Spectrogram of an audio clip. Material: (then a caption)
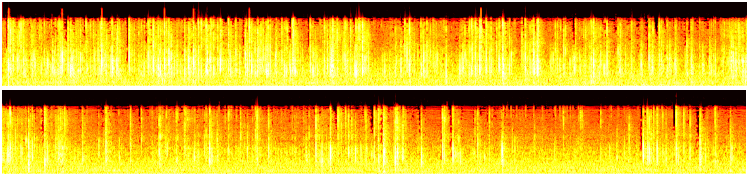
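Plastic film. Fingertips scratch and crinkle the surface of a full, clear plastic cellophane bag of wrapped candies with a red label. A dense, steady stream of sharp, bright crackles and crinkles runs for about fifteen seconds, each snap dying away almost instantly over a faint low hum.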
